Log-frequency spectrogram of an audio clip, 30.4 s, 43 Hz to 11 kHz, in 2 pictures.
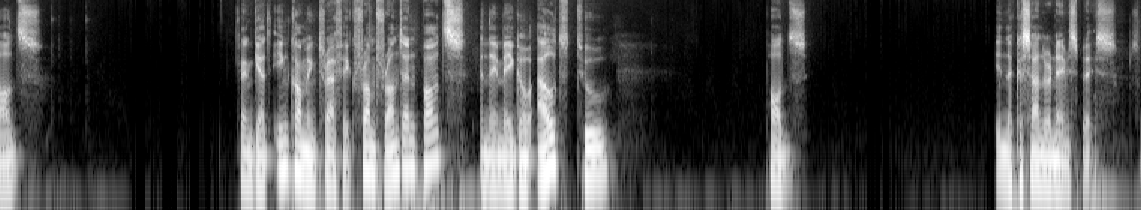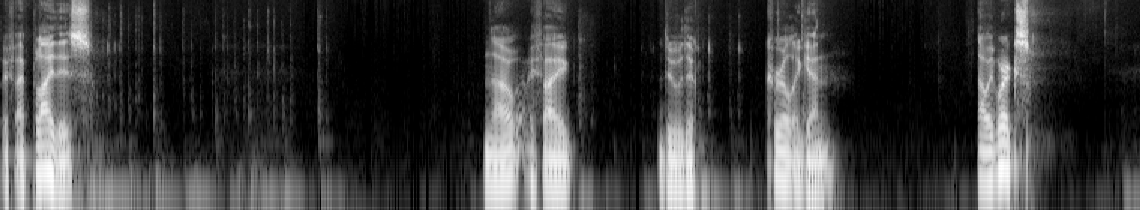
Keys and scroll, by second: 0.0-1.2 typing, 2.8-3.5 typing, 5.7-6.1 typing, 8.4-12.2 typing, 13.7-19.4 typing, 23.6 Page_Up, 24.0 Page_Up, 24.4 Page_Up, 24.8 Page_Up, 25.8 Return, 30.1 Page_Up.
